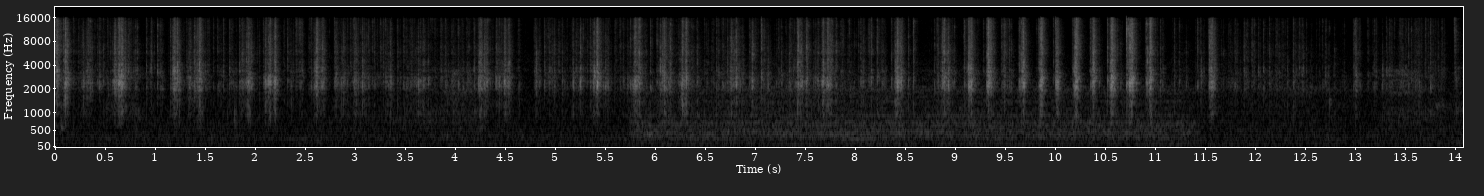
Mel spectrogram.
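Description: Plastic 3x3 Rubik's cube being scrambled by hand: the layers are twisted in quick irregular runs of clicks and rattles, thickest in the middle of the stretch.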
